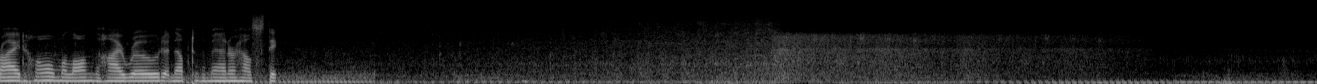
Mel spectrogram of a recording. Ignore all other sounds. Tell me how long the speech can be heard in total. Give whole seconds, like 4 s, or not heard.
3 s.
